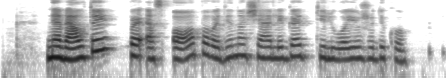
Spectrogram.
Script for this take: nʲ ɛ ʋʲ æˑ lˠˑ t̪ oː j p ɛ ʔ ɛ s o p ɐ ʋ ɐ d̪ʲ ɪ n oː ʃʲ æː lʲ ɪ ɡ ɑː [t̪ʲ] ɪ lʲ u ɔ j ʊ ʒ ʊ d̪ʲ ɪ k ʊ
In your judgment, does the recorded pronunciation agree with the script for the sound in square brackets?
yes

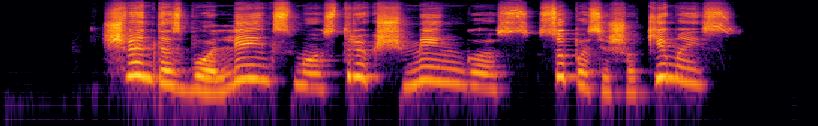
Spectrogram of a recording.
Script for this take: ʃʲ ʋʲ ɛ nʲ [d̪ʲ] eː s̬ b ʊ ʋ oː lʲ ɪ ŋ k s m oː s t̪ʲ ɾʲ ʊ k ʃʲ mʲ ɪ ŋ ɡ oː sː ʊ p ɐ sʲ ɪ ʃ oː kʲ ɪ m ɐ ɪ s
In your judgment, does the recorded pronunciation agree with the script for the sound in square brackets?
no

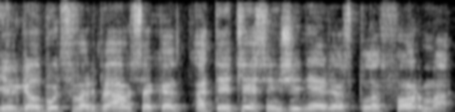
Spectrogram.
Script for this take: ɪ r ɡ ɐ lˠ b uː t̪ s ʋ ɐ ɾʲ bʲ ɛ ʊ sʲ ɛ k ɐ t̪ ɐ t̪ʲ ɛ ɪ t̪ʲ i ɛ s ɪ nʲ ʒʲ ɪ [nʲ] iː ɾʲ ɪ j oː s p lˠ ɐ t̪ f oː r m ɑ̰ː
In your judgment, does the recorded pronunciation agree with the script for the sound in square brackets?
yes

